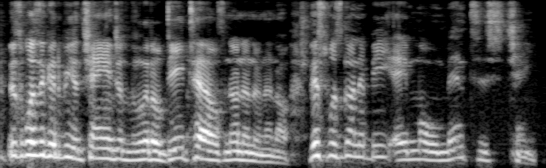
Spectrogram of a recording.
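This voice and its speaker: A man delivers a religious address in a fairly high voice with very lively, swinging intonation. He is emphatic, breaking thoughts into short phrases and repeating them for weight. He often puts rhetorical questions to his listeners. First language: English. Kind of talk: sermon, public religious lecture.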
